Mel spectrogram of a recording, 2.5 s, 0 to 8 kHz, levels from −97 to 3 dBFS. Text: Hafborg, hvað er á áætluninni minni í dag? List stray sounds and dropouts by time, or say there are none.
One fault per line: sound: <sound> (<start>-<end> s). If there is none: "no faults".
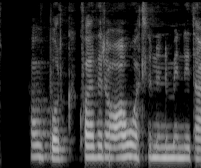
no faults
